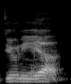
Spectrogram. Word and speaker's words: Dunya: in the video how to say it you duniya right this world if you haven't watched this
